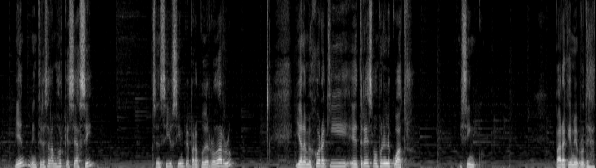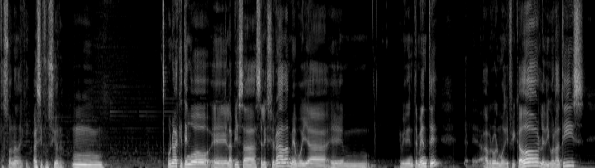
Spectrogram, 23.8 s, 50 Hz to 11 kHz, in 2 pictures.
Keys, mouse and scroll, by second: 0.5 middle click, 7.5 click, 9.1 click, 12.5 middle click, 12.5-12.9 scroll down 3, 15.1 right click, 17.1 click, 19.5 click, 21.4 click.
